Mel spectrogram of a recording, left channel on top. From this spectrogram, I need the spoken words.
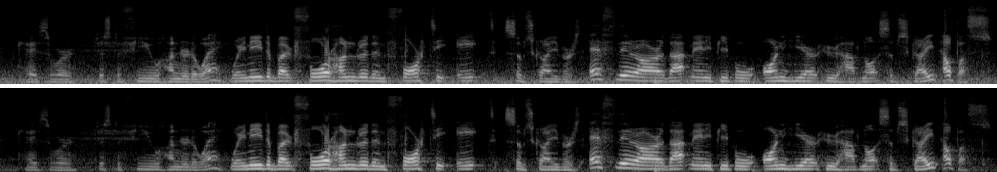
Okay, so we're just a few hundred away. We need about 448 subscribers. If there are that many people on here who have not subscribed, help us.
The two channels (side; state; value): left; noise; rumble, 13 dB below the sound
